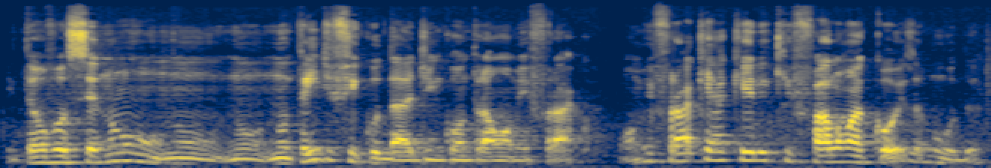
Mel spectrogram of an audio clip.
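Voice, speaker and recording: A man's voice: medium pitch, sing-song, fast, mellow. Emphatic Brazilian man giving motivational talk. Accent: Brazilian Portuguese. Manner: emphatic, speaks directly to the viewer; punchy repeated short phrases. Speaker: host.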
